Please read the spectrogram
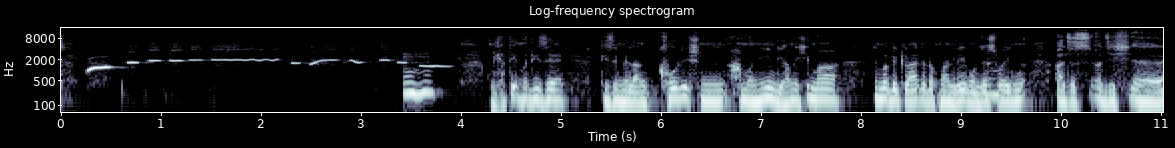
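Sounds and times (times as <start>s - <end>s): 
person whistling a slow melody: 0.2s - 4.0s
speech: 3.4s - 11.0s.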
